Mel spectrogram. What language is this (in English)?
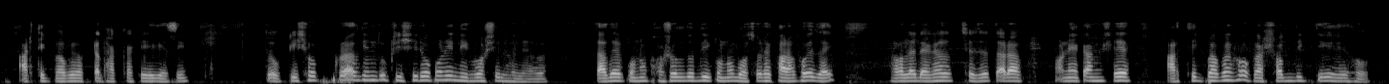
Bangla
